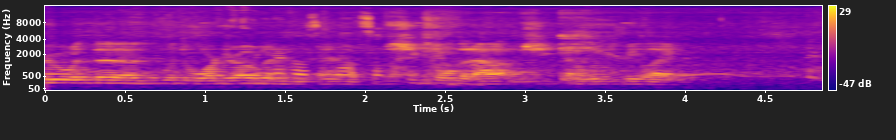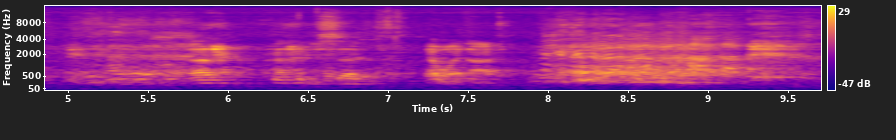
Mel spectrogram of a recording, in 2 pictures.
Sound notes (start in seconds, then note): 4.6 laughing; 8.0 laughs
